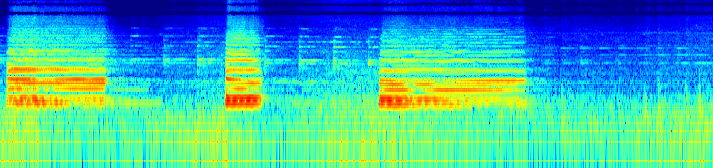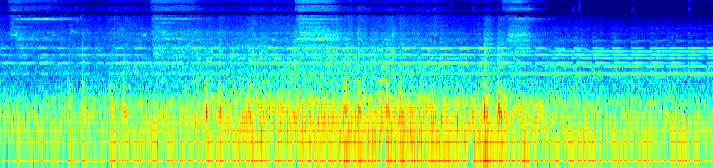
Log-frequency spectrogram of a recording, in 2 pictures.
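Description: Passenger train's locomotive air horn sounding for a grade crossing: a long blast, a short blast, then another long blast, each a chord of several pitches. The bilevel passenger cars then roll past with a growing rumble of wheel noise and sharp clicks over the rail joints.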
